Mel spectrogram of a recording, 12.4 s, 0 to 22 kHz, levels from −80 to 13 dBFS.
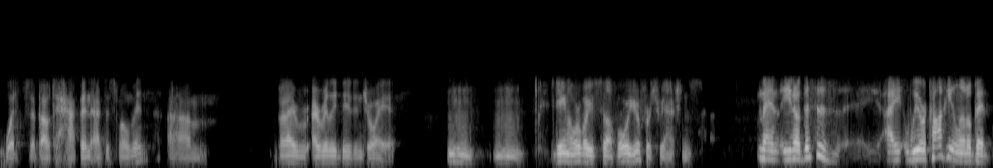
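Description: Throughout the clip the speech has passed through the iLBC codec, a narrowband VoIP coder that encodes each 20 ms frame's excitation independently of the previous frame. The line passes only about 150 Hz to 3.5 kHz, so the speech sounds thin and muffled with nothing above 4 kHz. The coding damage is plainly audible as a rough, slightly synthetic texture, which fits iLBC's 15.2 kbps mode.

At 4.26 to 4.30 s, just before "enjoy it", packets are lost. The decoder fills the gap by repeating the last pitch cycle mixed with noise, which sounds like a brief, slightly buzzy held vowel about the length of a single 20 ms frame. Because iLBC frames do not depend on one another, the speech is clean again almost immediately. The same concealment happens at 8.40 to 8.44 s, right after "were your first", again as a short buzzy smear that recovers at once.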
